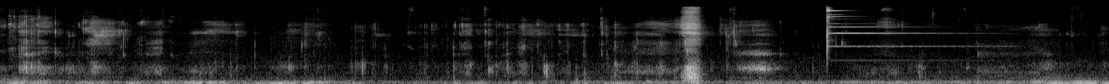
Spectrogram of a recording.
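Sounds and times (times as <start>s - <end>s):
chewing crispy food: 0.0s - 8.2s.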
